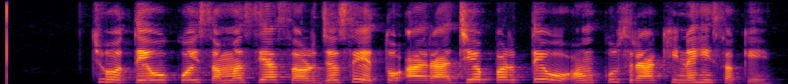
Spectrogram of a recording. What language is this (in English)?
Gujarati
